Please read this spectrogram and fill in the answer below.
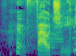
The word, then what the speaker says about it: Fauci: You can see how do you say his name? – Fauci. – Yeah, that motherfucker.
